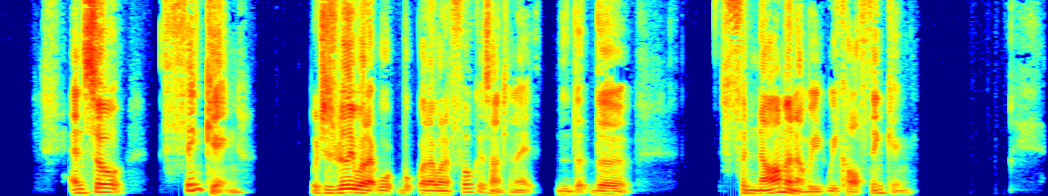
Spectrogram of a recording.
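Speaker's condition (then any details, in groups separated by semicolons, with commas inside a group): No condition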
